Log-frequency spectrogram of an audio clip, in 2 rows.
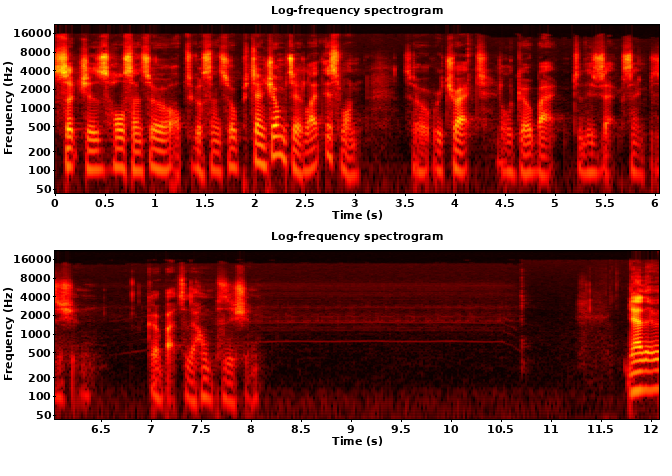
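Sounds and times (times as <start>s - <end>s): small electric motor whining: 5.6s - 11.4s
actuator click: 6.5s - 8.4s, 10.0s - 10.9s.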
